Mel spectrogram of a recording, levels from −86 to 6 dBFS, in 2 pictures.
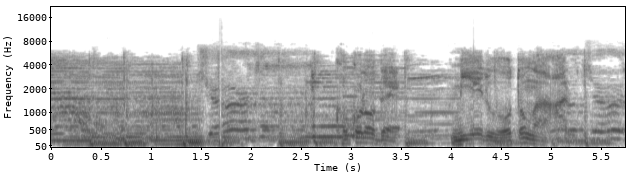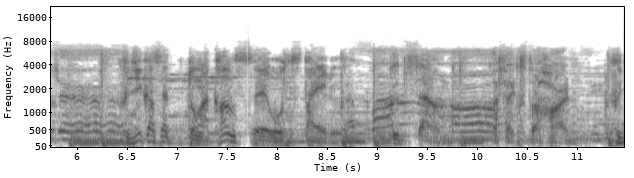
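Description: At 1.70–1.72 s and 7.71 s, gaps between stream segments: mismatched timestamps at 6-second boundaries insert hard-edged silent holes of 18 and 14 ms.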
